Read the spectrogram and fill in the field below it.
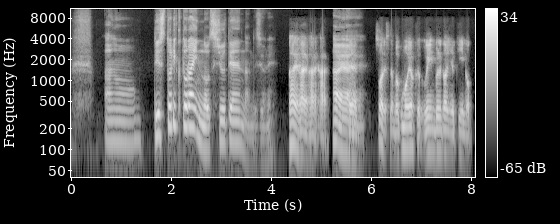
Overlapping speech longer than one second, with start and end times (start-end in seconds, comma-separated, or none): none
